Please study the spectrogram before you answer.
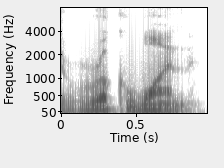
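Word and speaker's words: Rook I: For you listening, we must explicitly refer to and pronounce this project as Rook 1. The CNSC granted full site preparation and construction approval for NextGen's flagship project, Rook 1. Rook 1 is widely considered a generational asset.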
